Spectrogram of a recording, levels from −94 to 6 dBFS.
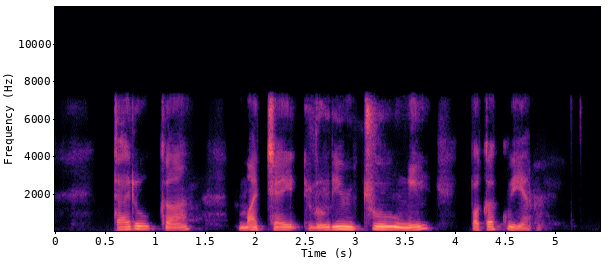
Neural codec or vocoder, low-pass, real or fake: codec, 16 kHz, 2 kbps, X-Codec, HuBERT features, trained on general audio; 7.2 kHz; fake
